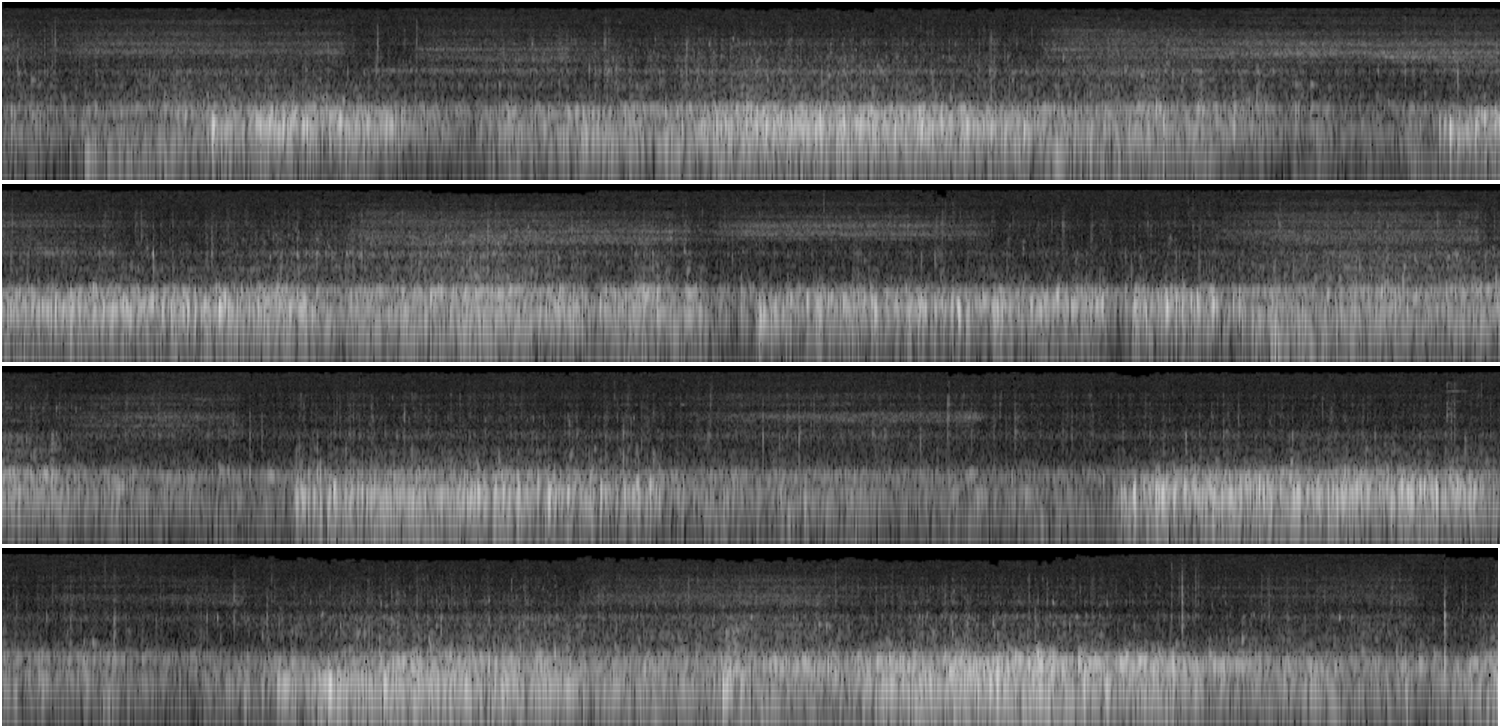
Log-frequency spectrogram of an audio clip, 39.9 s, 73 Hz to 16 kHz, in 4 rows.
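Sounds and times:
regulator inhale hiss: 0:00.0 - 0:04.6, 0:06.8 - 0:10.7, 0:12.2 - 0:17.0, 0:18.0 - 0:21.9, 0:24.5 - 0:27.0, 0:30.1 - 0:31.8, 0:33.7 - 0:35.8, 0:38.2 - 0:39.6
underwater exhaled bubbles: 0:00.0 - 0:39.9.

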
